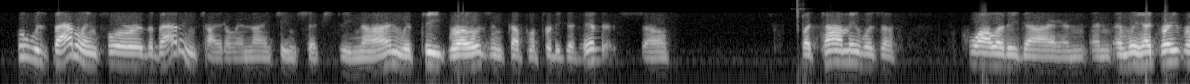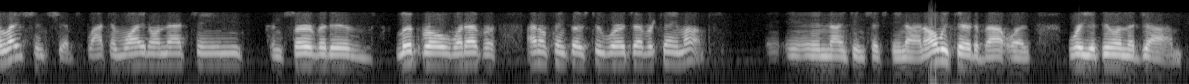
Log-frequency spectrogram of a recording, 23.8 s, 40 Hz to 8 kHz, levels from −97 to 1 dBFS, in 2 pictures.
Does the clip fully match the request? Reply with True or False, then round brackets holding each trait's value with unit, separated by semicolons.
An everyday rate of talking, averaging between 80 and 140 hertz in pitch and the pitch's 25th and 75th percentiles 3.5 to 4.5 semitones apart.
True (160 wpm; 135 Hz; 4.2 semitones)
